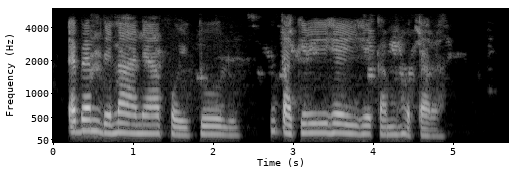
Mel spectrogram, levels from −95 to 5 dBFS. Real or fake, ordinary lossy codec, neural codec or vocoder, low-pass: real; none; none; 5.4 kHz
